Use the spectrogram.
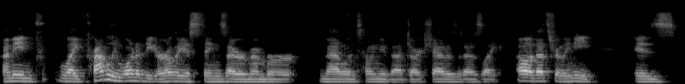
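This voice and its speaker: A young man with a mid-pitched voice speaks as a guest on a podcast. His delivery is casual and keen, like someone sharing a favorite interest. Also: steady tone, quick pace. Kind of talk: casual chat.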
